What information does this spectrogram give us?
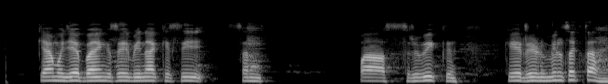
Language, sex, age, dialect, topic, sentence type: Hindi, male, 25-30, Awadhi Bundeli, banking, question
